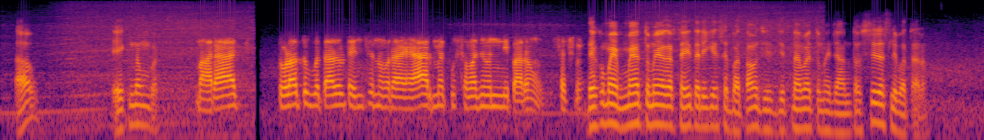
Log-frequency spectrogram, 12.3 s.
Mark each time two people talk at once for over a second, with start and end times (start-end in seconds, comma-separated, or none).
none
